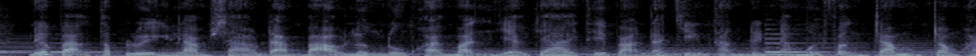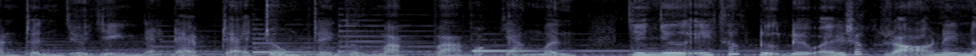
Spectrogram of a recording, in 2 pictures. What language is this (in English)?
Vietnamese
